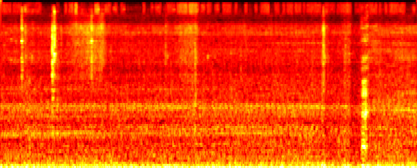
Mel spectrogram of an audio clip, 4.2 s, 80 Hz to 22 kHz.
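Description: A 1985 BMW 635 CSi with electrical gremlins pulls away, its engine a steady, close low rumble that holds even as it drives off, with faint clicks and knocks over the top.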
